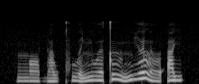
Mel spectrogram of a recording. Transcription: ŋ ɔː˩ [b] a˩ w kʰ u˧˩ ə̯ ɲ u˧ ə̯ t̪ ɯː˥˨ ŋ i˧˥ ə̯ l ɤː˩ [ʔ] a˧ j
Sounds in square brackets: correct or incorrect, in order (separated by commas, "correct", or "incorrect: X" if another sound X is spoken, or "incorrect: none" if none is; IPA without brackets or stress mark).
correct, correct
